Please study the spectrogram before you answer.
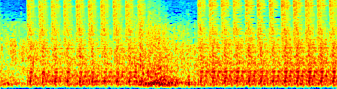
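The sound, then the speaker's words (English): Machine gun fire in a video game: loud, rapid, evenly spaced shots in sustained bursts, many rounds with a brief break partway through, and no talk. “Switch it to your machine gun.”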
